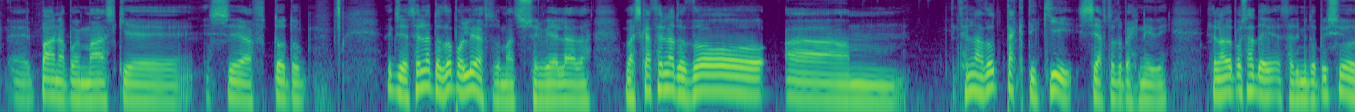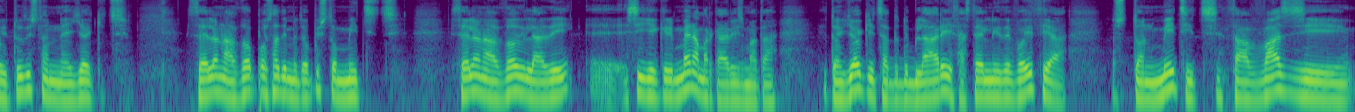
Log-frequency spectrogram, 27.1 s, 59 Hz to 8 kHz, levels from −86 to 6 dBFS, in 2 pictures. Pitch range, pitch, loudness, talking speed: 110-135 Hz, 120 Hz, -15 LUFS, 155 wpm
